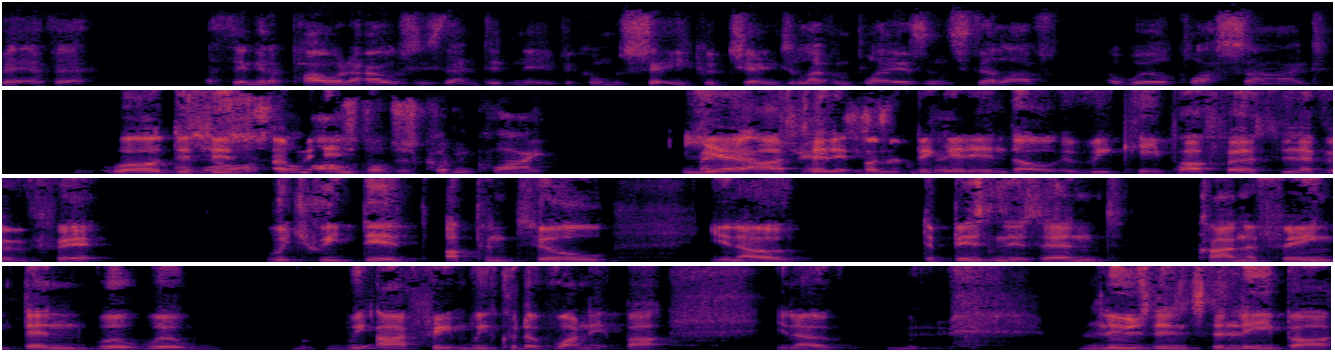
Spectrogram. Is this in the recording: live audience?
no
